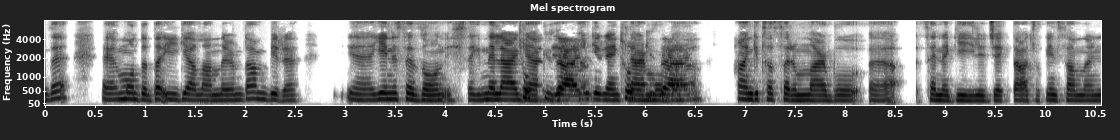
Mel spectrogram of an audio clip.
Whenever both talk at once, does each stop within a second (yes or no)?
no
